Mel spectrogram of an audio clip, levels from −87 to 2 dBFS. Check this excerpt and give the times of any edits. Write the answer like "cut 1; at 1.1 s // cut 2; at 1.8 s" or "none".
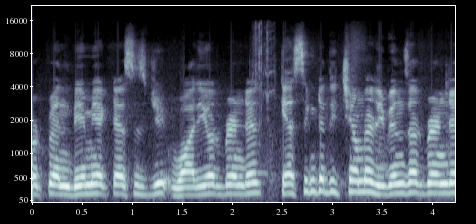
cut 1; at 2.4 s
